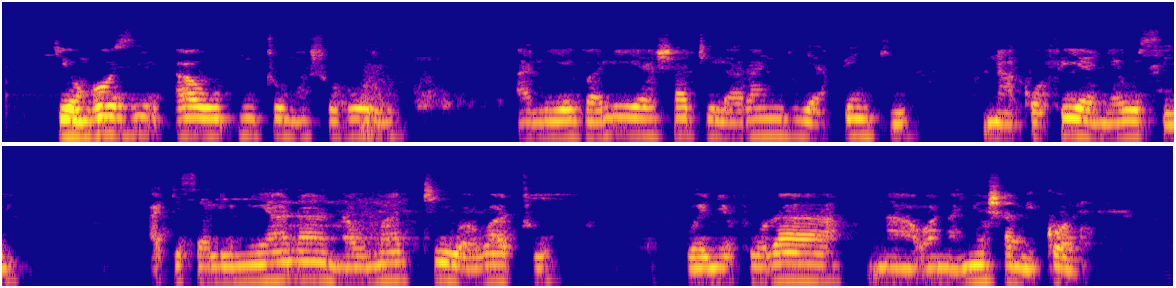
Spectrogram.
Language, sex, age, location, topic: Swahili, male, 18-24, Mombasa, government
